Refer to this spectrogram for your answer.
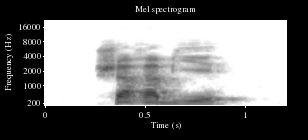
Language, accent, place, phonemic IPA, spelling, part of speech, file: French, France, Lyon, /ʃa.ʁa.bje/, charabier, verb, LL-Q150 (fra)-charabier.wav
- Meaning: to talk gobbledygook, to babble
